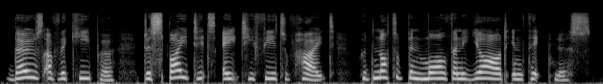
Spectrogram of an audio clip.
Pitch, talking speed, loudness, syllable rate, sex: 260 Hz, 200 wpm, -20 LUFS, 5.0 syllables/s, female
